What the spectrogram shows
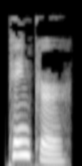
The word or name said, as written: pinker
